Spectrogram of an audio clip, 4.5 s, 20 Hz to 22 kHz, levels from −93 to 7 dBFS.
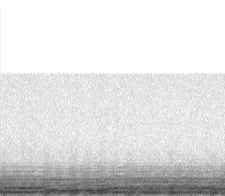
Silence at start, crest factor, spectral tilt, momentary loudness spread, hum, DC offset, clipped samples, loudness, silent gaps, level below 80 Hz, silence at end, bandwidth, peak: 0 s; 12 dB; -7 dB/octave; 3 LU; none; under 0.1%; under 0.1%; -22 LUFS; none; -52 dBFS; 0 s; 5.6 kHz; -8 dBFS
